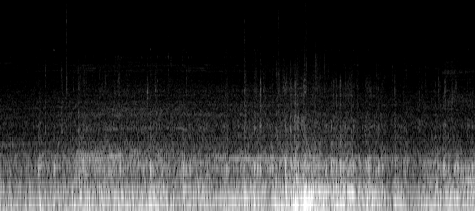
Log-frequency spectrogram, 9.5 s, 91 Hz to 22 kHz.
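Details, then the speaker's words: 1996 Nissan Maxima while driving: low road rumble with loose, irregular rattles over bumps from a worn suspension bushing; suspension very soft, engine otherwise sounds fine. "if you can hear that rattling that's just because of that bushing and then of course you know the suspension is really soft"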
